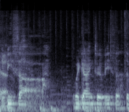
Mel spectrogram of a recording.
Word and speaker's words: Ibiza: Ibiza. Yeah. You got to say it with a lisp. It depends what Spanish you speak.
